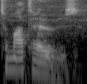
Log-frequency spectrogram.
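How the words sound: It is said imitating another speaker's accent.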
